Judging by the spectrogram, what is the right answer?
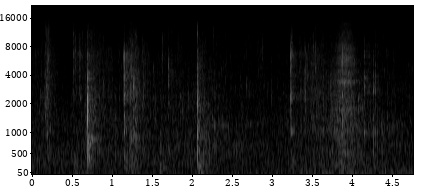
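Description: Vegetables and spinach frying in a pan for homemade dog food, with quiet sizzling and intermittent sharp clicks and scrapes of stirring, faint and close, with no voices.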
